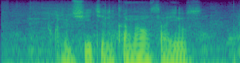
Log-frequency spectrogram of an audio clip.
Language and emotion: Russian, sad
